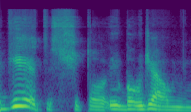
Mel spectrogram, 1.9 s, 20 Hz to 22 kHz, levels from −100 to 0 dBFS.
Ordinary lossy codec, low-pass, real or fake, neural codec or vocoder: Opus, 24 kbps; 14.4 kHz; fake; codec, 44.1 kHz, 2.6 kbps, DAC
